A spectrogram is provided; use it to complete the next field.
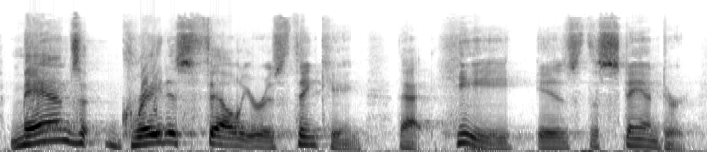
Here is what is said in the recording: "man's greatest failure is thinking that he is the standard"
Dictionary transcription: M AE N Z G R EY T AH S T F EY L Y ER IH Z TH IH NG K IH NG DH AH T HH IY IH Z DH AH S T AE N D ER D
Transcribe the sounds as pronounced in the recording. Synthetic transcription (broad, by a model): M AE N Z G R EY T AH S T F EY L Y ER IH Z TH IH NG K IH NG DH AH T HH IY IH Z DH AH S T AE N D ER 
